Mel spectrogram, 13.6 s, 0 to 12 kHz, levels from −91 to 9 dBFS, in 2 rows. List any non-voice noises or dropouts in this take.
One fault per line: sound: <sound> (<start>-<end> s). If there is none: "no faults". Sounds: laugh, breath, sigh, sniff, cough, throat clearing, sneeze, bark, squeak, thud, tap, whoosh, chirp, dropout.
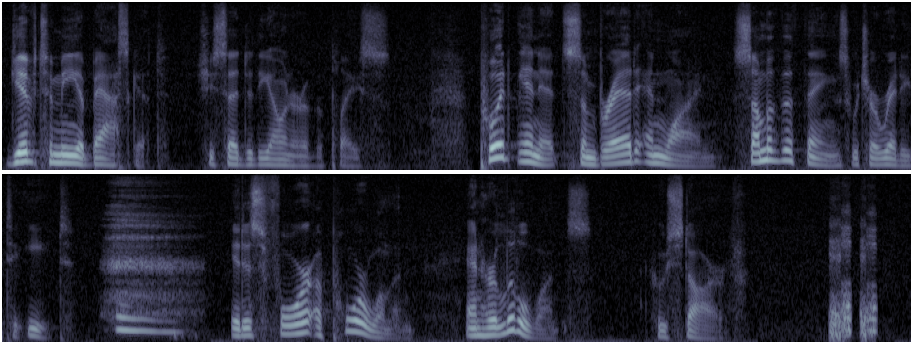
sound: sigh (7.6-8.4 s)
sound: laugh (13.0-13.4 s)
